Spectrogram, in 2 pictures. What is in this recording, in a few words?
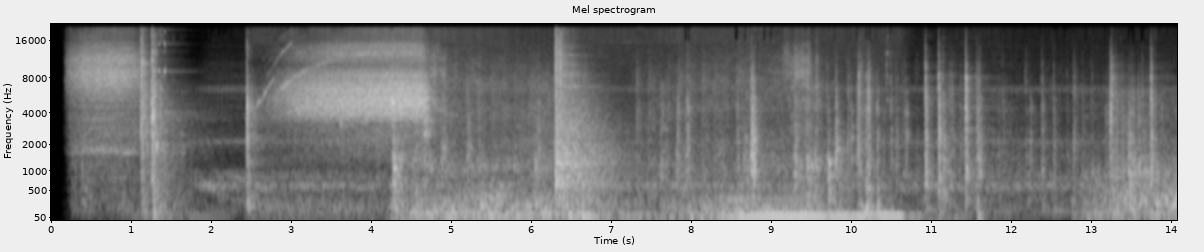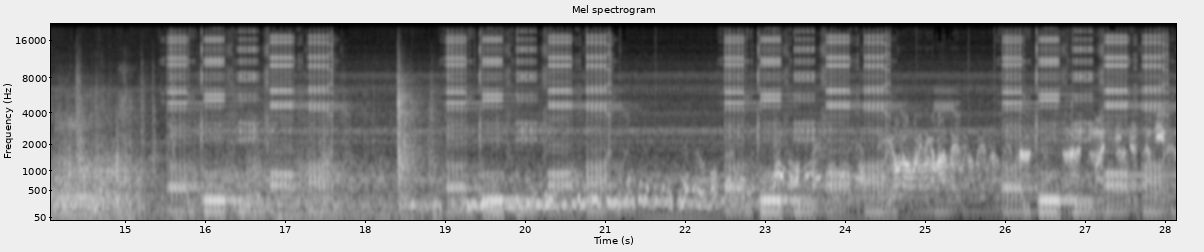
instrumental; 例大祭15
